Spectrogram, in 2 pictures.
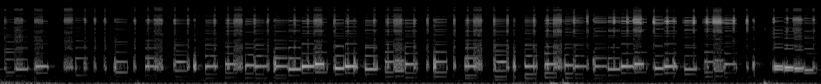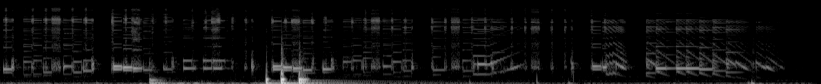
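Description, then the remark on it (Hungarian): Chiptune music from a knock-off video game that imitates the real Mario music, with a bright, beeping melody over a hiss of white noise, joined midway by a low thud and a short burst of crunchy sound effects before the tune carries on. “Én megjegyzem, még a zenéje is amúgy az igazi Mario-jéhoz akar hasonlítani, meg van benne fehér zaj.”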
